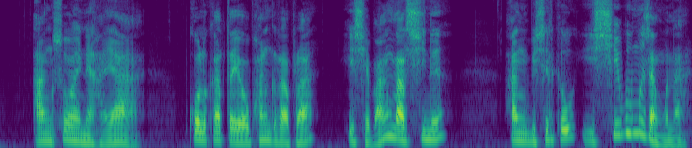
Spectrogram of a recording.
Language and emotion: Bodo, disgusted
